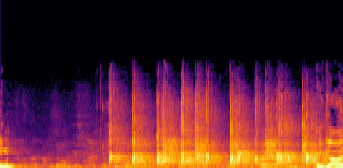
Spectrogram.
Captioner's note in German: Heiterkeit und Beifall DIE LINKE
